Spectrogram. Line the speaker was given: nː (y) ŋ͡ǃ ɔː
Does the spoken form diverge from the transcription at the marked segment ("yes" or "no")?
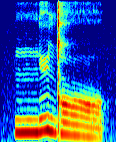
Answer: no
